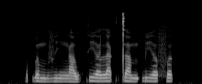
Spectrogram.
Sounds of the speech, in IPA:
ɓ ə˨˩ m v i˨˩ ŋ a˨˩˦ w k i˧ ə̯ l a˦˥ k̚ t̪ a˧ m ɓ i˧ ə̯ f ə˦˥ k̚

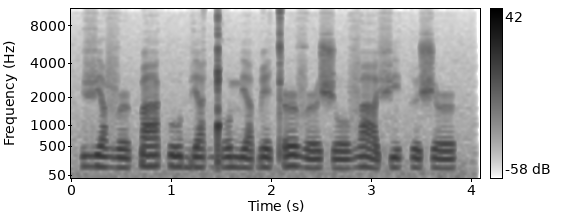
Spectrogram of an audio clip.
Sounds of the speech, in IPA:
vʲ ɑ˧ v ə˞˨ k͡p a˦ k u˧ bʲ a˧ ɡ͡ǃ o˧ mʲ a˨ ɓ e˨ tʼ ə˞˦ v ə˞˨ ʃ o˨ v a˦˨ fʲ e˧ k ʏ˧ ʃ ə˞˧

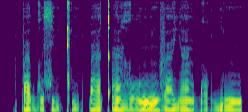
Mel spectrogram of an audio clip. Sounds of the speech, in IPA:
p a˦ ɡʷ ɪ˨ s i˦ kʼ i˦ k͡p a˨ kʼ ã˦ ɣ oː˦ ɲ ĩ˨ β a˦˨ j ã˦˨ ɡ͡b ɔ˨ ɡ͡b ĩ˦

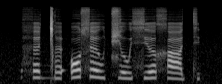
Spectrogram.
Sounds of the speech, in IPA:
h ɛ ɡ͡ǀ ɛ ʔ ɔ s ɛ u̯ t͡ɕ ə u̯ sʲ ɐ x a tʲ

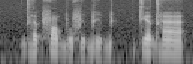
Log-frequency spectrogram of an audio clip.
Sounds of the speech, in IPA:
dʱ ɛ˦ p f ɒ˦ b u˨ f i˨ b i˦˨ b | tʲ æ˦ dʱ æ˦

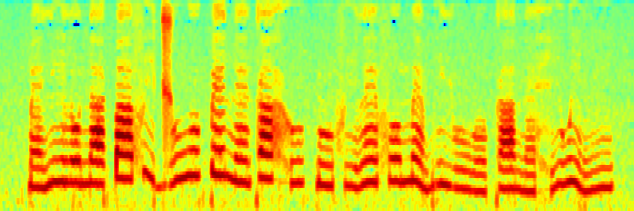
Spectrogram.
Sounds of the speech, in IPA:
k͡p ɛ̃˨ j ĩ˧ l o˧ n a˧ k͡p a˦ f i˦˨ d͡ʒ u˨˦ w o˦ k͡p ɛ˦ n ɛ̃˧ k a˦ h u˧ k͡p ũ˨ f i˨ l ɛ̃˧ f o˦ m ɛ̃˦˨ b i˧ j u˨ w o˨ k a˧ n ɛ̃˨ h i˨˦ w ĩ˦˨ ɾ ĩ˨˦

